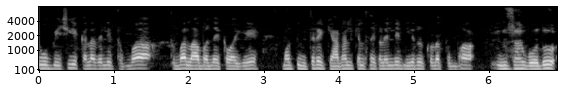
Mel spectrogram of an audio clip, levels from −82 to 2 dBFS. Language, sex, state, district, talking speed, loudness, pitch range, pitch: Kannada, male, Karnataka, Bijapur, 120 wpm, -20 LUFS, 145-155 Hz, 150 Hz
